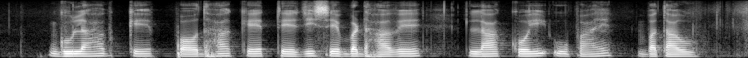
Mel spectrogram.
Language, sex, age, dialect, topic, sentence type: Magahi, male, 18-24, Western, agriculture, question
